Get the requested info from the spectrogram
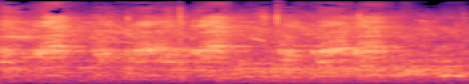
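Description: Many caged poultry clucking and calling over one another in a dense, continuous chorus, with calls overlapping about three times a second.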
